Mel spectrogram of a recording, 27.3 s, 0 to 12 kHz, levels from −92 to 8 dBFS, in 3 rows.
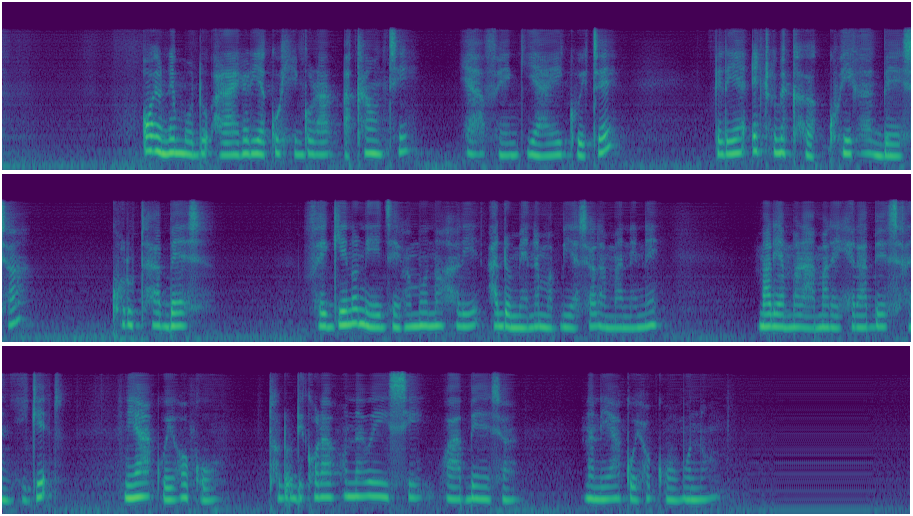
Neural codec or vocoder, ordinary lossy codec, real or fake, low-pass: codec, 16 kHz, about 1 kbps, DyCAST, with the encoder's durations; none; fake; 7.2 kHz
